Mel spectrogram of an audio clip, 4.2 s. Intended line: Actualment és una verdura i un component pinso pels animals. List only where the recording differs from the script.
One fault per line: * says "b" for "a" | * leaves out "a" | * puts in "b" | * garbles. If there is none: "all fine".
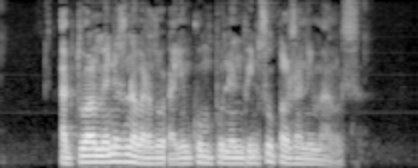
all fine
